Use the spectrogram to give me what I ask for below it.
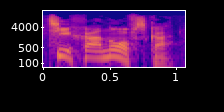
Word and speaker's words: Тихановская: Польский евродепутат Яцек Сариуш Вольский взял слово и потребовал от своих коллег произносить фамилию Тихановской в стенах Европарламента на польский манер. Тихановска.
